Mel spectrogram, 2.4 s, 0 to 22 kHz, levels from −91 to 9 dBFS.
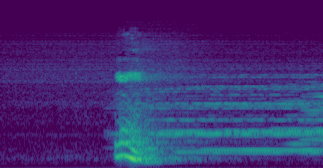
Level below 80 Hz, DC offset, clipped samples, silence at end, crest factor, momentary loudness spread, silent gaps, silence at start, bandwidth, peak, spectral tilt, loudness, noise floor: -88 dBFS; under 0.1%; under 0.1%; 0 s; 22 dB; 15 LU; none; 0.85 s; 11 kHz; -10 dBFS; -5.5 dB/octave; -30 LUFS; -64 dBFS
